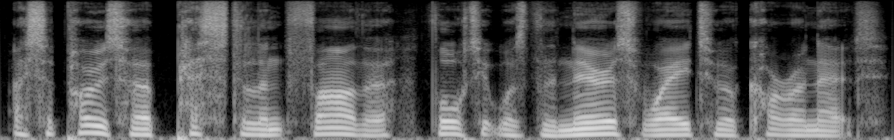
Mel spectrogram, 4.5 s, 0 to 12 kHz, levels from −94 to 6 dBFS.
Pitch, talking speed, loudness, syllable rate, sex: 135 Hz, 190 wpm, -16 LUFS, 5.5 syllables/s, male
